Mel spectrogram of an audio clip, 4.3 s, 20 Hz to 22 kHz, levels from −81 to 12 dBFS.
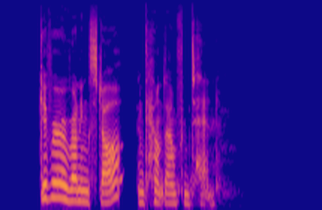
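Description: Listening to the speech closely, nothing stood out as a technical fault at any point.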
